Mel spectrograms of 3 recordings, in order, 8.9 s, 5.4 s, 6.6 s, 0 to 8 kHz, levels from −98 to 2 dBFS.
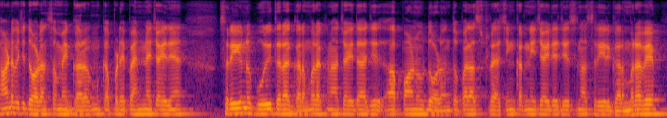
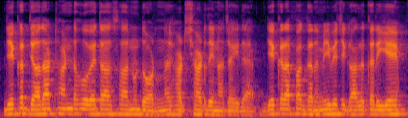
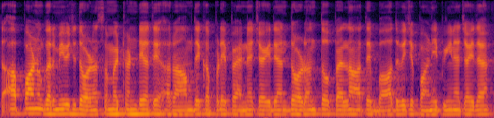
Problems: none marked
